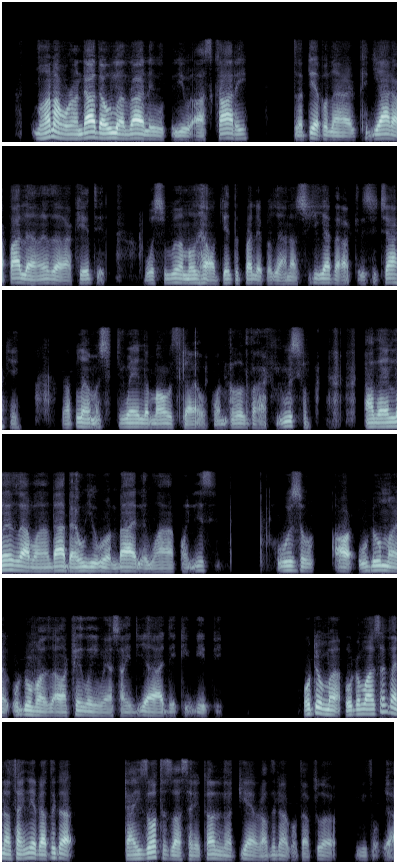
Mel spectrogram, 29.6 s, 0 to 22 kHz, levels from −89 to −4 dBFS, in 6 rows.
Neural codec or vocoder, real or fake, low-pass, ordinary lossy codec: codec, 16 kHz, 0.5 kbps, FunCodec, trained on LibriTTS, 25 frames a second; fake; 7.2 kHz; Opus, 64 kbps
